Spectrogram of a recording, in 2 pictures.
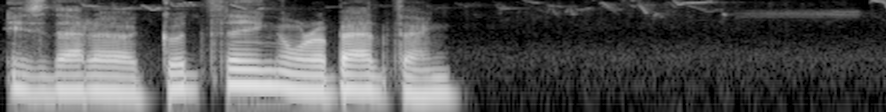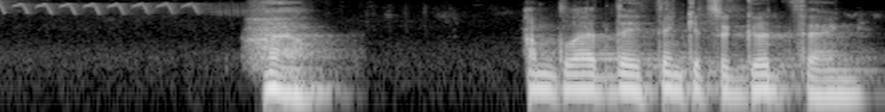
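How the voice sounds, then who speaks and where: A man playing a gentle, dry-humored werewolf private eye and younger brother in an immersive roleplay audio drama, speaking softly and wryly. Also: mid-range voice, fairly even intonation, unhurried, natural voice. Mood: gentle, reassuring.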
